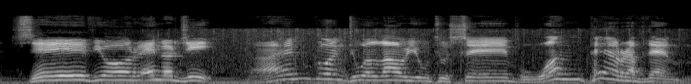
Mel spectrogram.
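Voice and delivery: sneering villain. Acted. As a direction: drawl out the taunt with contempt. Kryzak taunts.

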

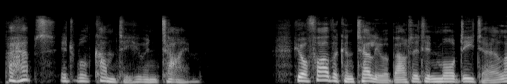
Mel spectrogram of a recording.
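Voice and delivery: reassuring elf. Acted. Kira telling Kat of father's rescue, reassuring elf. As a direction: console her while recounting.

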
